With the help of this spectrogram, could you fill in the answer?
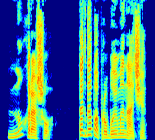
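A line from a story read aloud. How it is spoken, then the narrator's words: Usual kindly voice. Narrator (Russian): промолвил он своим обычным благожелательным голосом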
